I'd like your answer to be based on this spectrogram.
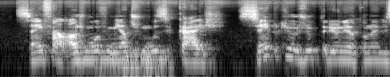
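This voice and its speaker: A man talks at a fairly quick pace and fairly high pitch, with ordinary pitch variation. His is an unremarkable speaking voice. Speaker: astrologer. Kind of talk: interview.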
